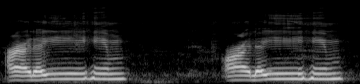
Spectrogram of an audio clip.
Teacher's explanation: लाम ज़बर या अलई को लंबा नहीं करना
